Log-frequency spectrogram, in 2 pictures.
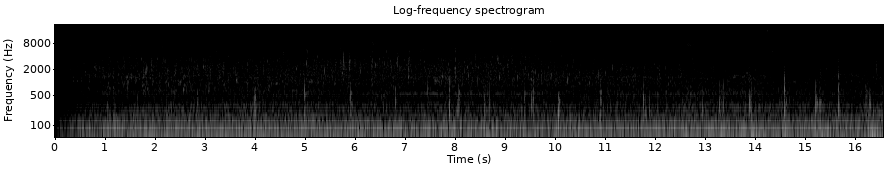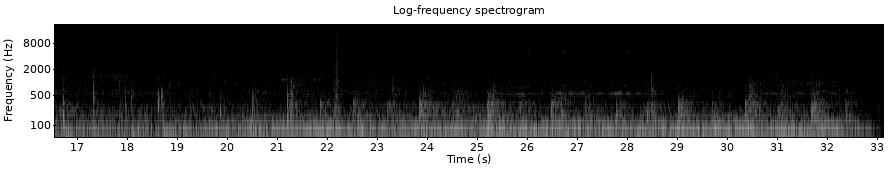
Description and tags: Water Fountain
Water foutain on Parque de Serralves, Porto.
cam, fountain, ulp, ulp-cam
